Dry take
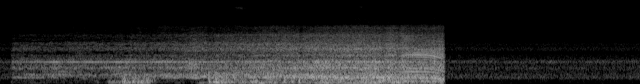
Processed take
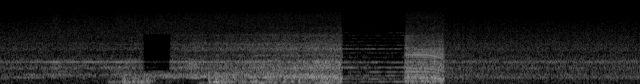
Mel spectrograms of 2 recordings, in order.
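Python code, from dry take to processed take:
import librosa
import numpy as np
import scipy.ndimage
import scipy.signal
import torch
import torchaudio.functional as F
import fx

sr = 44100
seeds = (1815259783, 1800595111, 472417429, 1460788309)

y = fx.delta_mod(x, sr, bps=64000, step_db=-34.0)
y = fx.spec_box(y, sr, start_s=1.43, length_s=0.27, low_hz=630.0, high_hz=4100.0, gain_db=-28)
y = fx.stiff_resonator(y, sr, f0_hz=120.0, decay_s=0.73, stiffness=0.03, at=(3.41, 4.04), fade=0.02)
y = y + 10.0 ** (-22.0 / 20.0) * np.pad(y, (int(280 * sr / 1000.0), 0))[:len(y)]
y = F.gain(torch.from_numpy(y), -6.0).numpy()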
